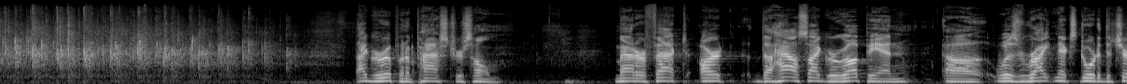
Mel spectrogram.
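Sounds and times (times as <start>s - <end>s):
audience applauding: 0.0s - 3.4s
speech: 3.6s - 5.1s, 6.2s - 11.2s.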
